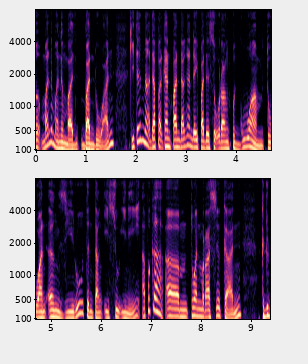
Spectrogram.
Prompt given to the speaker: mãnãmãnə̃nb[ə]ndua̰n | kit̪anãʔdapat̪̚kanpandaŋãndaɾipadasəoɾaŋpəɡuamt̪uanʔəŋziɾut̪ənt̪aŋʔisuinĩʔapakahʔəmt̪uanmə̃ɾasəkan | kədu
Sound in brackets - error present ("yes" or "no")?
yes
